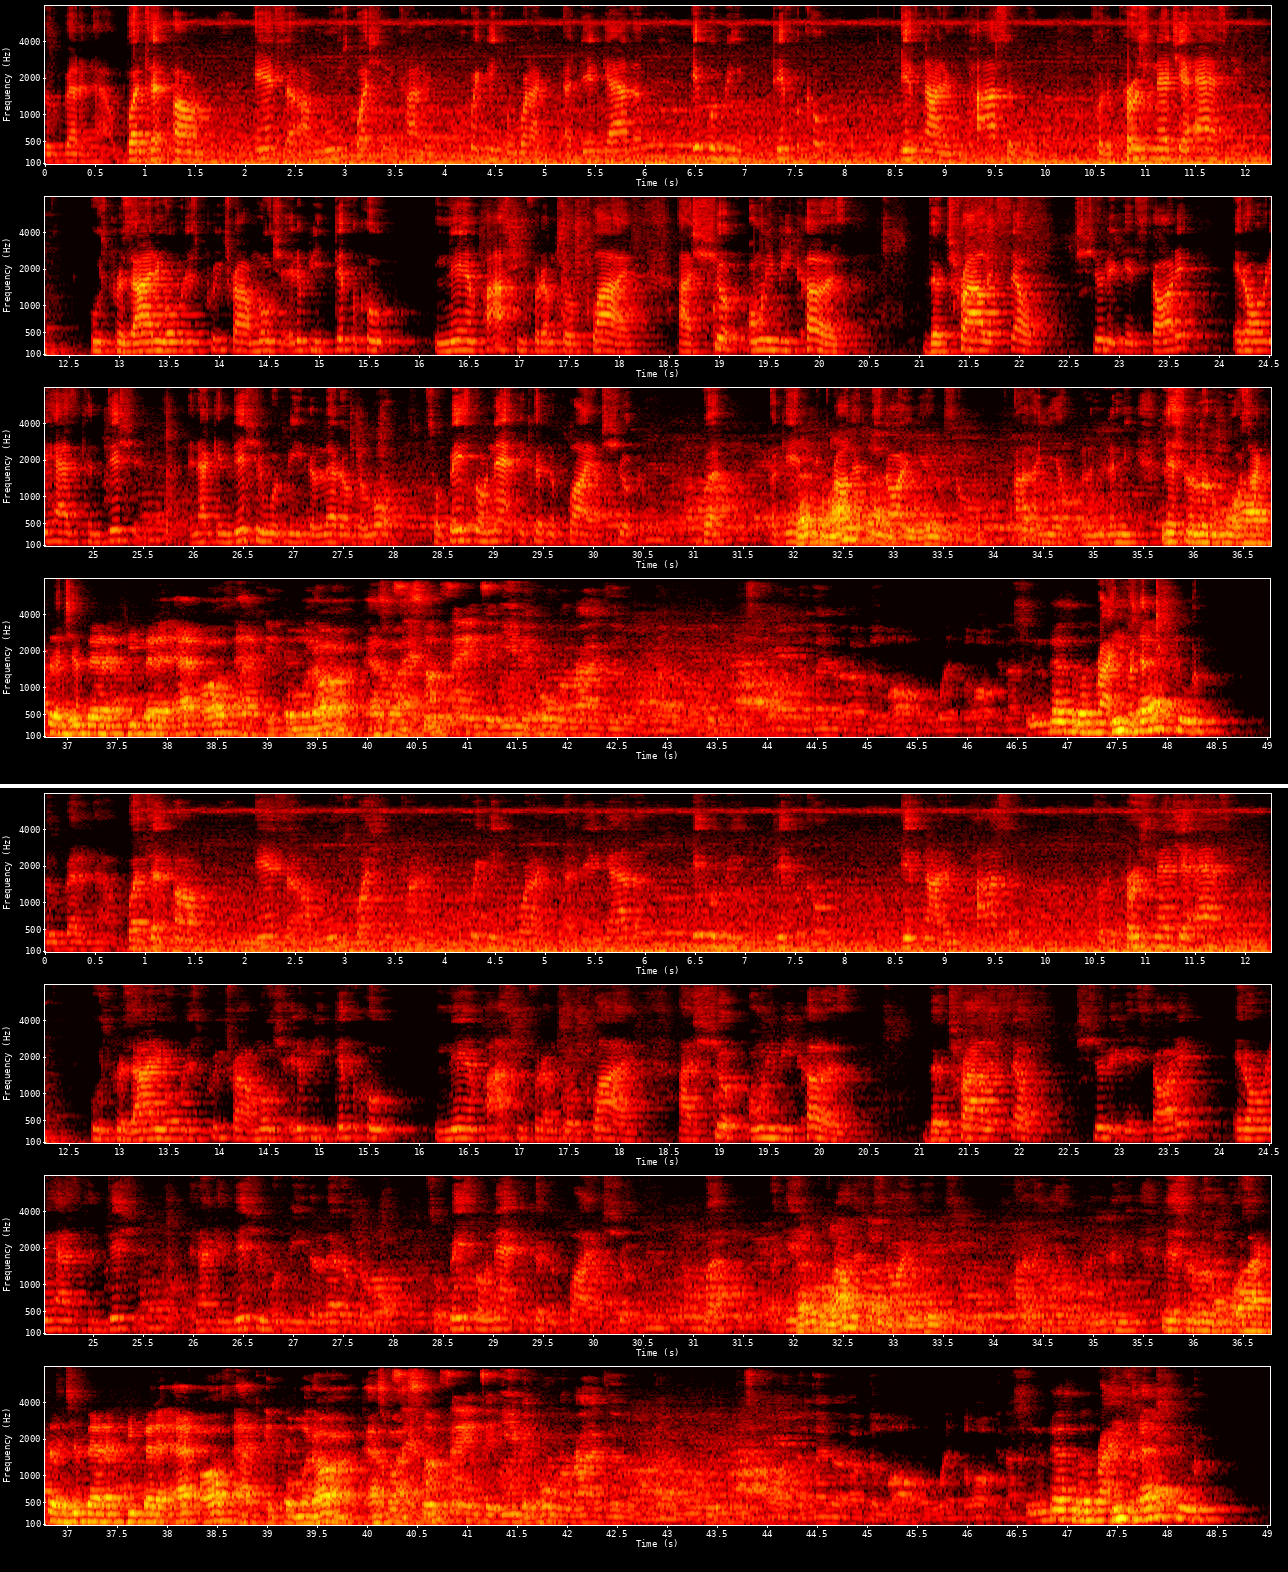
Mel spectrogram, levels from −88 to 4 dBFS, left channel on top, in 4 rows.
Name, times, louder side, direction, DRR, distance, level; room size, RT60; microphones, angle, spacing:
voice 1, 0.0-1.6 2.1-6.0 6.5-7.0 7.3-7.9 8.6-12.1 12.7-15.7 16.2-20.3 20.6-22.3 22.6-23.7 24.1-28.0 28.3-30.4 31.0-31.3 31.8-32.7 32.9-33.9 34.2-36.7 43.2-43.3 47.3-47.7 48.2-48.3, left 4 dB, 85° left, 6 dB, 0.5 m, -36 dB
sound 1, 0.8-12.2, equal, 40° left, 1.3 m, -38 dB
sound 2, 25.4-44.4, right 1 dB, 10° left, 1.4 m, -44 dB
voice 2, 32.0-33.6 34.3-34.4 34.8-35.0 40.5-40.7 46.6-48.3, left 1 dB, 5° right, -7 dB, 1.3 m, -28 dB
voice 3, 36.2-40.7, right 2 dB, 75° right, -2 dB, 1.1 m, -28 dB
voice 4, 38.4-38.8 40.1-42.6 42.9-46.8, right 1 dB, 30° right, -3 dB, 1.0 m, -39 dB
4.9 x 3.0 x 2.7 m, 0.81 s
head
